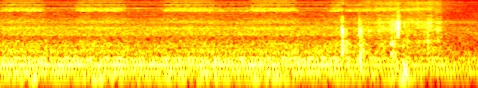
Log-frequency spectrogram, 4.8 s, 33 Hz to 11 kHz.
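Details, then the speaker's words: Mercedes S550 S-Class engine health check, leak-down tester: quiet exhaust hiss swelling and dropping as thumb covers and uncovers the plug hole, air leaking past slightly leaking exhaust valves, enough to trigger a check engine light. "So that is the sound of the air changing whenever I'm blocking the hole and unblocking the hole. And there should be no air in the exhaust system because the exhaust valves are shut. They're supposed to be. So the exhaust valves are leaking, obviously slightly"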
